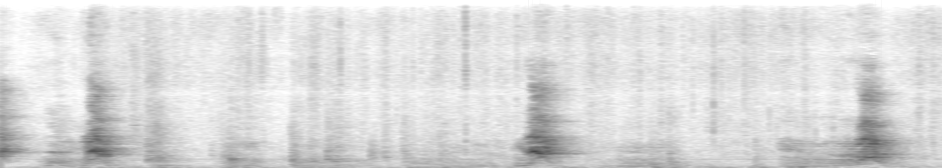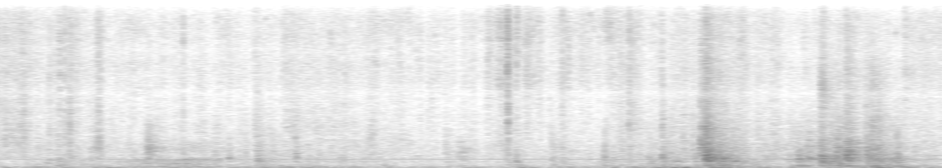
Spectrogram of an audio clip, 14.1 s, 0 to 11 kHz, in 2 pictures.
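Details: Litter of six Siberian Husky puppies born 30 January 2020 at a breeder in Hamamatsu, Shizuoka, Japan, competing to nurse; sharp squealing cries come in bursts several seconds apart, then fainter whimpers over quiet shuffling.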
